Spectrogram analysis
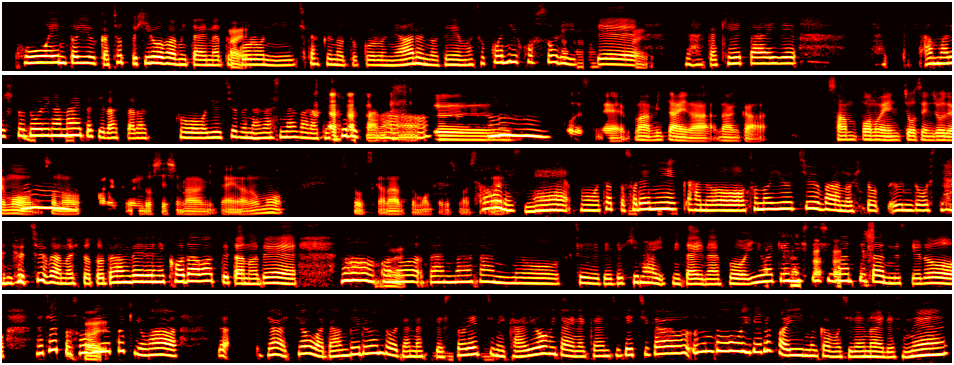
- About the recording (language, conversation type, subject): Japanese, advice, 家族の都合で運動を優先できないとき、どうすれば運動の時間を確保できますか？
- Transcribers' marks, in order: other background noise; unintelligible speech; laugh; tapping; laughing while speaking: "しているYouTuberの人と"; unintelligible speech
